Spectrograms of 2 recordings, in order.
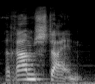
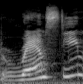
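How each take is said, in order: First: The name is said with a German pronunciation. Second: The name is said with an American pronunciation. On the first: The speaker calls it right. "but it's Rammstein" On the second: The speaker calls it wrong. "not called Rammstein, which is what I hear most Americans"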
